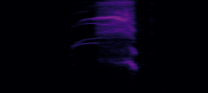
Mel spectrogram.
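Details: A young captive female Great Grey Owl, growing up in a falconer's care, calls while he talks to her: one short harmonic screech of about half a second that rises and then drops sharply at the end.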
